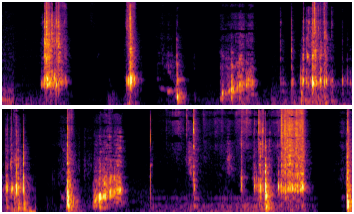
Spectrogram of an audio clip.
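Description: Clay bead bracelets and clear plastic containers being handled: a string of short clacks and rustles at irregular intervals, with brief silences between.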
